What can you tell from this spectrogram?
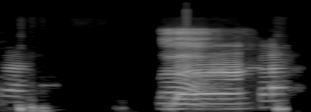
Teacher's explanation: Ba, ya, baru ketika ba, gimana huruf ba, makhrajnya Ba. bertemunya dua bibir bagian dalam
